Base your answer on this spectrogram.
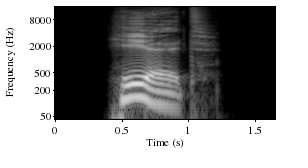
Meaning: inflection of hehlen: 1. second-person plural present 2. third-person singular present 3. plural imperative
- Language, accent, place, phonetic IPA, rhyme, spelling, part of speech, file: German, Germany, Berlin, [heːlt], -eːlt, hehlt, verb, De-hehlt.ogg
